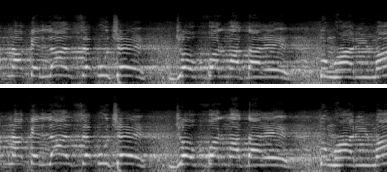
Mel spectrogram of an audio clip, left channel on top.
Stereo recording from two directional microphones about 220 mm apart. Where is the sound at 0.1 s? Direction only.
20° right (ahead or behind).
